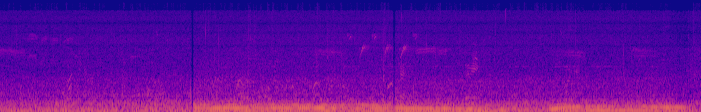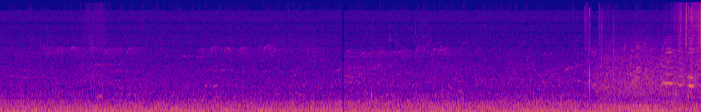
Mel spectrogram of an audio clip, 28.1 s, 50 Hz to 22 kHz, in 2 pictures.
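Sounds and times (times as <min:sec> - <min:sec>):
low rumble of background noise: 0:00.0 - 0:28.0.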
